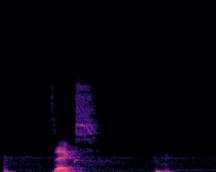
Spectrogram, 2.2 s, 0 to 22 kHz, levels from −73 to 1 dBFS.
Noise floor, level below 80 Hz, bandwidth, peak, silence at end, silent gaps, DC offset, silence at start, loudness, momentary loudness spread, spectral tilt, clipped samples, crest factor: -62 dBFS; -60 dBFS; 15 kHz; -12 dBFS; 0.45 s; none; under 0.1%; 0.05 s; -32 LUFS; 21 LU; -4.5 dB/octave; under 0.1%; 24 dB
